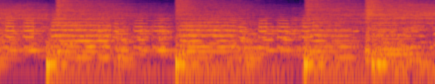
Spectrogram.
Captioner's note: none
